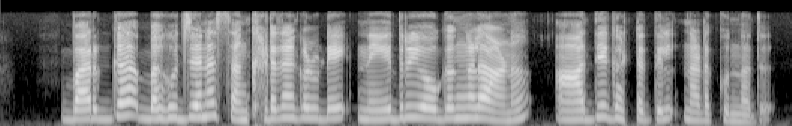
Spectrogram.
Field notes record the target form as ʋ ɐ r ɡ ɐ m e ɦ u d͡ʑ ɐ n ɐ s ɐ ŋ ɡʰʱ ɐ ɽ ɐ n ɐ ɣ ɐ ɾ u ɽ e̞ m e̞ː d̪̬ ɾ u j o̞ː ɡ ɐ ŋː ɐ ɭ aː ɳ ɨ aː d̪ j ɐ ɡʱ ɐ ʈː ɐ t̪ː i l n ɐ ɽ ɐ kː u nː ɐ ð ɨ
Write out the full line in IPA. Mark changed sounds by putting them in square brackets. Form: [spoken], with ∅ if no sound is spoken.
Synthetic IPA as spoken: ʋ ɐ r ɡ ɐ [b] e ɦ u d͡ʑ ɐ n ɐ s ɐ ŋ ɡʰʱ ɐ ɽ ɐ n ɐ ɣ ɐ [ɭ] u ɽ e̞ [n] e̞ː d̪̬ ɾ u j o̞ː ɡ ɐ ŋː ɐ ɭ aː ɳ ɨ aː d̪ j ɐ ɡʱ ɐ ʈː ɐ t̪ː i l n ɐ ɽ ɐ kː u nː ɐ ð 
